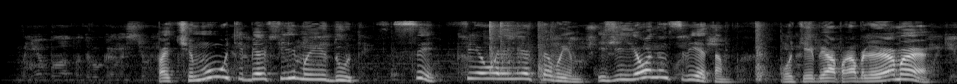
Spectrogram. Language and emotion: Russian, positive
